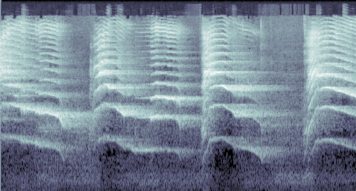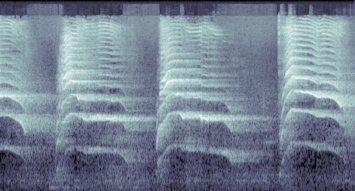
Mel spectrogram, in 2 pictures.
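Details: Kitten that does not want a bath, meowing loudly: seven drawn-out, strained meows, each about a second long with a rise then a slow fall in pitch, coming at a steady pace with brief gaps.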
